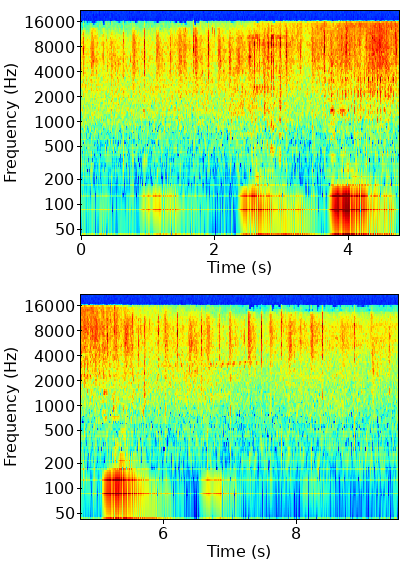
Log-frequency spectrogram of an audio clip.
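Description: Footsteps thud on soft ground.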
